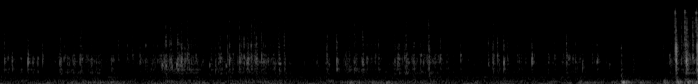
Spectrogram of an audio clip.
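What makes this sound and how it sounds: Long-nailed fingers tap and type on a typewriter-style mechanical keyboard with round plastic keycaps and metal rims. A quiet, steady stream of short, dry clicks and clacks follows, with bright tips over a soft low thud. A few sharper, louder clacks come near the end.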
